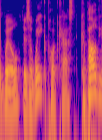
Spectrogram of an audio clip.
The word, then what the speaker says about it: Capaldi: Why would you ever think it was Capaldi? It's obviously Capaldi. Yeah, I mean, it's spelled sort of phonetically. Do you know what I mean? It's not difficult to say it.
